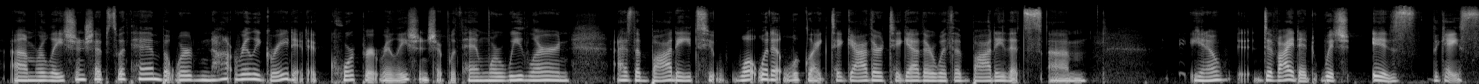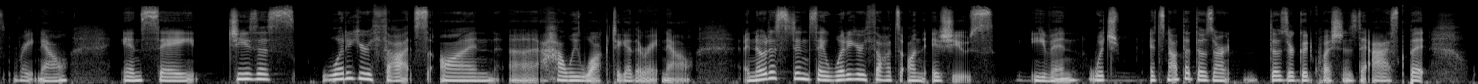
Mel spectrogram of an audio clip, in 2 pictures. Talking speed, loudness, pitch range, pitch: 170 wpm, -20 LUFS, 175-210 Hz, 190 Hz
